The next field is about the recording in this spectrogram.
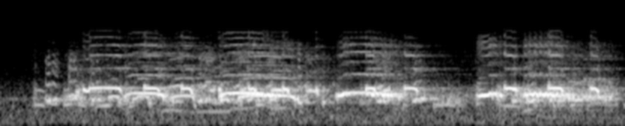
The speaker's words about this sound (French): Leurs discussions sont parfois entrecoupées par les cris puissants des grues.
